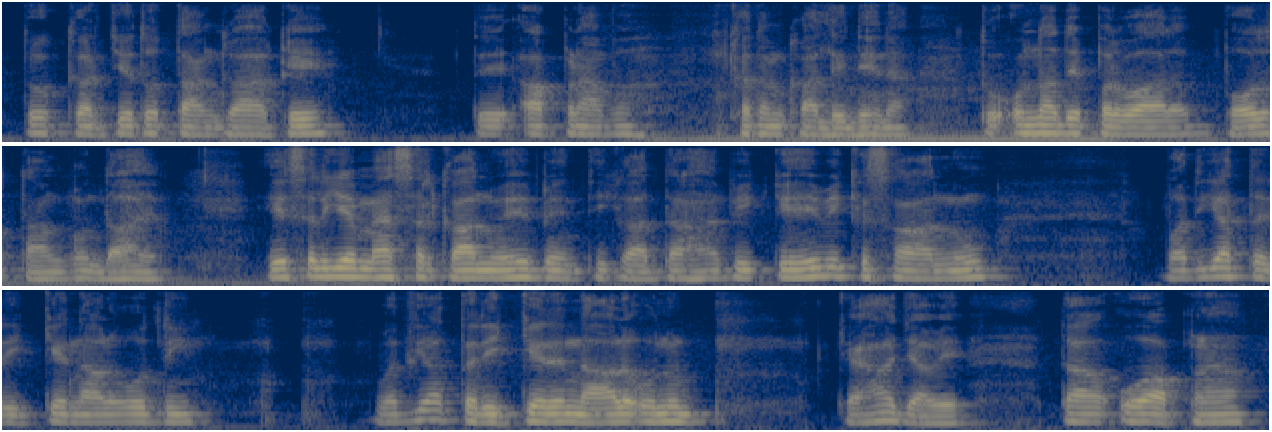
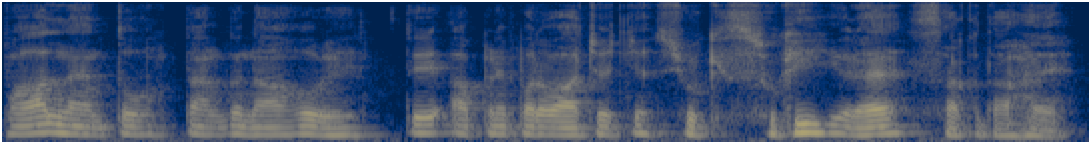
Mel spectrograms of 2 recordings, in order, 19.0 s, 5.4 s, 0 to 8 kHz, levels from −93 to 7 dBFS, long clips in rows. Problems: none marked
